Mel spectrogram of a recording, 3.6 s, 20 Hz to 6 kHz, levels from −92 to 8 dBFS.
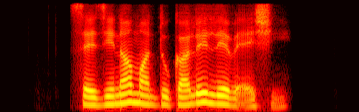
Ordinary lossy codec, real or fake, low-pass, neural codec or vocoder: MP3, 48 kbps; fake; 5.4 kHz; codec, 16 kHz, 0.2 kbps, FocalCodec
